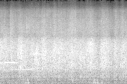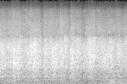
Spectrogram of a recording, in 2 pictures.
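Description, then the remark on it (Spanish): Sustained audience applause given to God, a dense steady wash of many hands clapping at an even, moderately loud level for the full five seconds, with no voices standing out. “Dele un aplauso a Dios si lo cree.”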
